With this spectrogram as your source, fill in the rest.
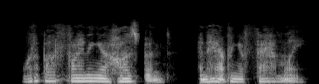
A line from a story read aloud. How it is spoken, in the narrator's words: Jordan asked softly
